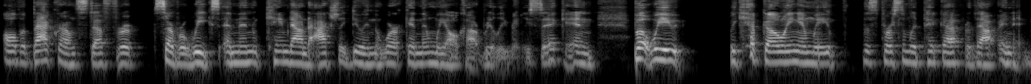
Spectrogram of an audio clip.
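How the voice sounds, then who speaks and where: A woman with a hoarse voice, reporting at a school board meeting in a chatty way with many fillers and restarts. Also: on the low side. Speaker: school administrator.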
